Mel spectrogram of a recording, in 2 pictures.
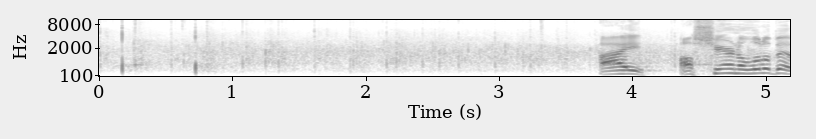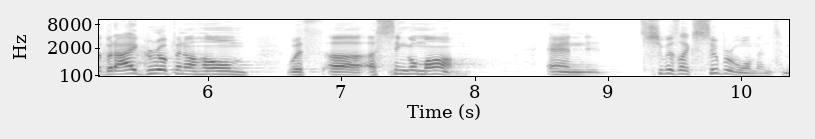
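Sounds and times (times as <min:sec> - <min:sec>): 
church congregation clapping for single parents: 0:00.0 - 0:06.0
speech: 0:03.8 - 0:08.0, 0:08.6 - 0:10.3.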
